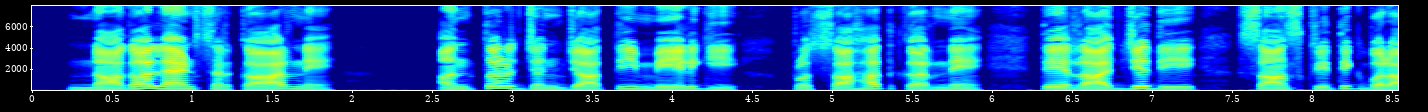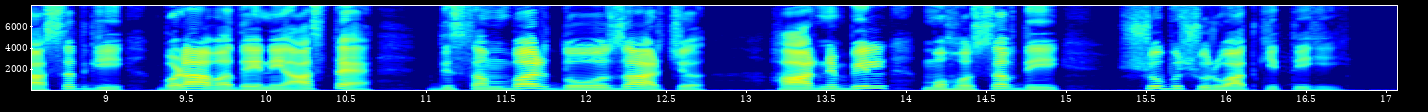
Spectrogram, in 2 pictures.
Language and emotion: Dogri, neutral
